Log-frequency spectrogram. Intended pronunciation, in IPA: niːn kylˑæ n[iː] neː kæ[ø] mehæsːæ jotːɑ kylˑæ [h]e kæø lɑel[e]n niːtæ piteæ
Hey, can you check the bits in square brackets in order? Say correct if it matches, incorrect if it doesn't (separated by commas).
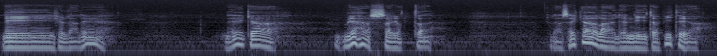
incorrect, correct, incorrect, correct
